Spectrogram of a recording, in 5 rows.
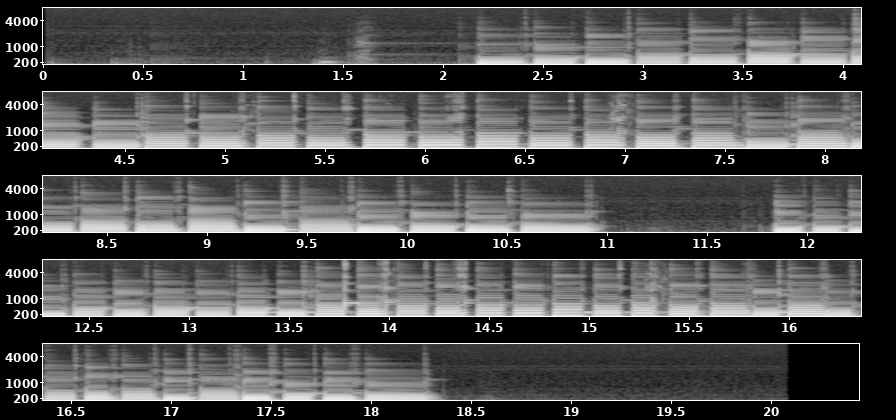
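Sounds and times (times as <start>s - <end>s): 
four-finger pizzicato exercise: 2.2s - 11.0s, 11.8s - 18.4s.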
